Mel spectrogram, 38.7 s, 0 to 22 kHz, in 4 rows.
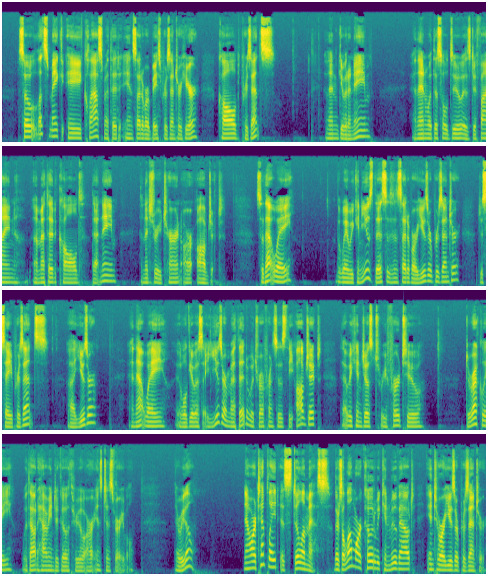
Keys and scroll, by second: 0.4 alt+super+Right, 14.5 super+Right, 15.8 super+s, 16.3 alt+super+Left, 22.9 alt+Right, 26.8 alt+Left, 29.5 super+Right, 30.4 alt+Left, 32.0 super+Left, 33.0 super+s.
